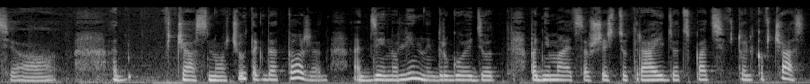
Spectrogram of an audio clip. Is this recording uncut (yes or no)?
no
